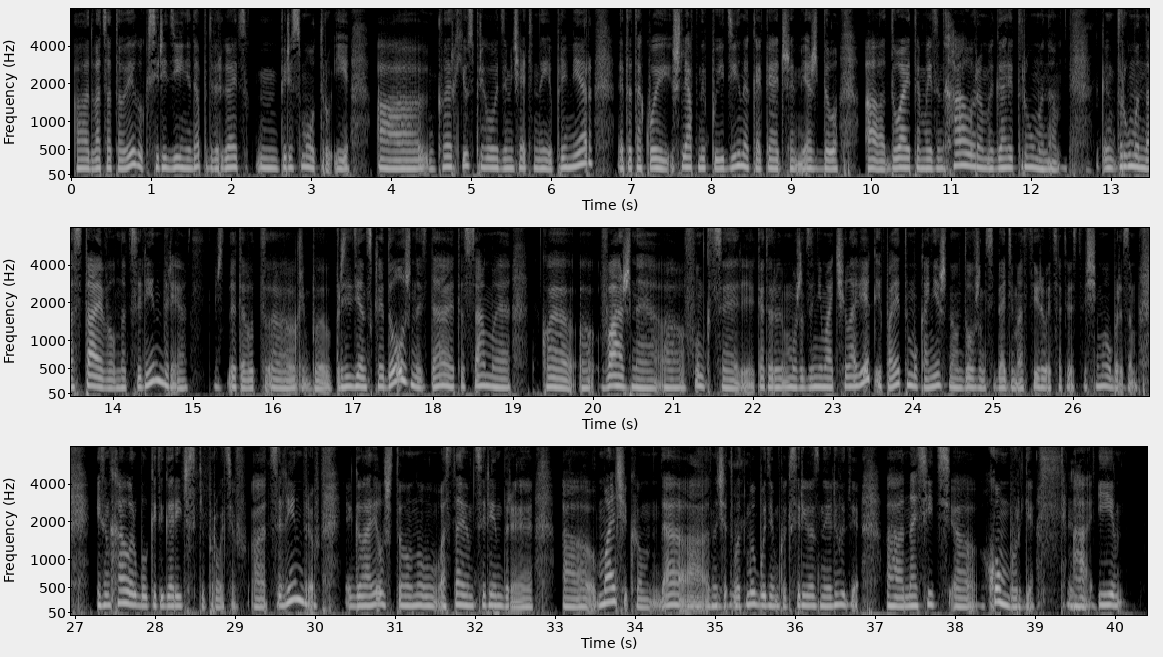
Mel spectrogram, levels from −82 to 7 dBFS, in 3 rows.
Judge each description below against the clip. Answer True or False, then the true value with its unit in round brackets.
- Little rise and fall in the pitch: True (2.2 semitones)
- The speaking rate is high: False (120 wpm)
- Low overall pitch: False (170 Hz)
